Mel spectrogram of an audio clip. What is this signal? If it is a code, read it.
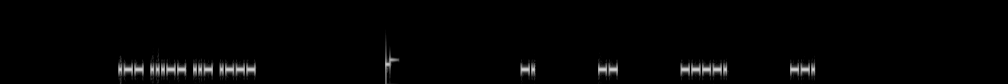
Morse code, heard as a keyed tone, about 44 wpm, spaced as for 19 wpm, 690 Hz. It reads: W3UJ NM9G
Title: USA Call Signs - 4 Characters - 8x Character Spacing - 45wpm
